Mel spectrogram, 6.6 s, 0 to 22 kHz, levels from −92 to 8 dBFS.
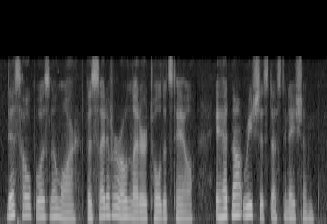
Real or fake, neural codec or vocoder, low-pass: fake; codec, 24 kHz, 0.9 kbps, WavTokenizer, medium speech release version 2; 7.2 kHz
